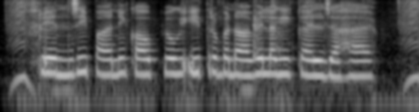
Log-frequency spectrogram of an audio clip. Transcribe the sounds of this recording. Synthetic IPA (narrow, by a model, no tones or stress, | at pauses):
fʰɾeːnzipaːnikaʊpjoːɡiːt̪ɾəbənaːʋeləɡikəld͡ʒaːɦaɛː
